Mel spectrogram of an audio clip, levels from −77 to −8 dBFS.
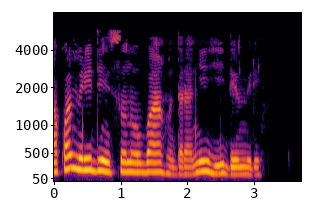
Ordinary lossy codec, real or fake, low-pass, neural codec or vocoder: MP3, 24 kbps; real; 7.2 kHz; none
